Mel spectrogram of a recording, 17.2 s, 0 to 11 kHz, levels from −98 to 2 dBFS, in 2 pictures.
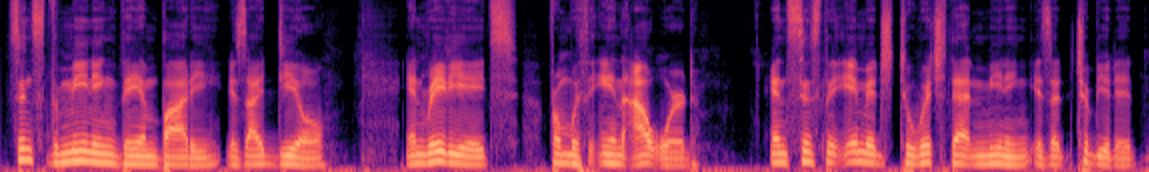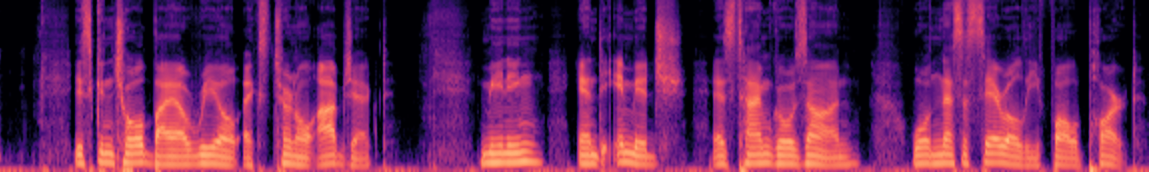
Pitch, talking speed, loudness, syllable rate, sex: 115 Hz, 140 wpm, -21 LUFS, 5.1 syllables/s, male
